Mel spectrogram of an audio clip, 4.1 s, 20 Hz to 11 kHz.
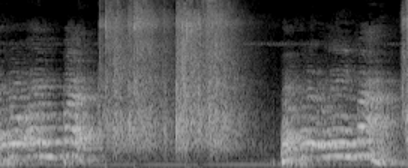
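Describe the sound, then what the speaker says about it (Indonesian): A group in a teachers' workshop in Lubuklinggau bursts into a dense round of rhythmic hand clapping lasting under two seconds, framed by a voice speaking before and after. "Tepuk 4."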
